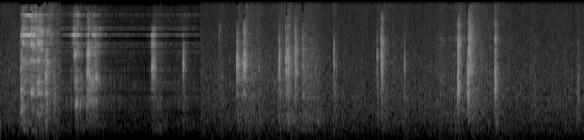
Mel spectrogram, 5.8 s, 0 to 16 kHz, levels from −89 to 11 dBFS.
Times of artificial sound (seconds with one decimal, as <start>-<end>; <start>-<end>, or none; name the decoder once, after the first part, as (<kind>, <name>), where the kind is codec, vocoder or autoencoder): 0.6-2.0 (codec, SNAC)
